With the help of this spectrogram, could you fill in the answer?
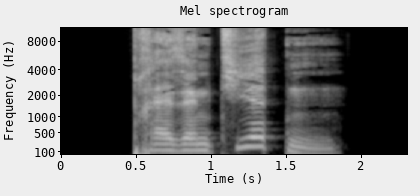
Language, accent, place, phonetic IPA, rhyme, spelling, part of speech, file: German, Germany, Berlin, [pʁɛzɛnˈtiːɐ̯tn̩], -iːɐ̯tn̩, präsentierten, adjective / verb, De-präsentierten.ogg
- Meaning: inflection of präsentieren: 1. first/third-person plural preterite 2. first/third-person plural subjunctive II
